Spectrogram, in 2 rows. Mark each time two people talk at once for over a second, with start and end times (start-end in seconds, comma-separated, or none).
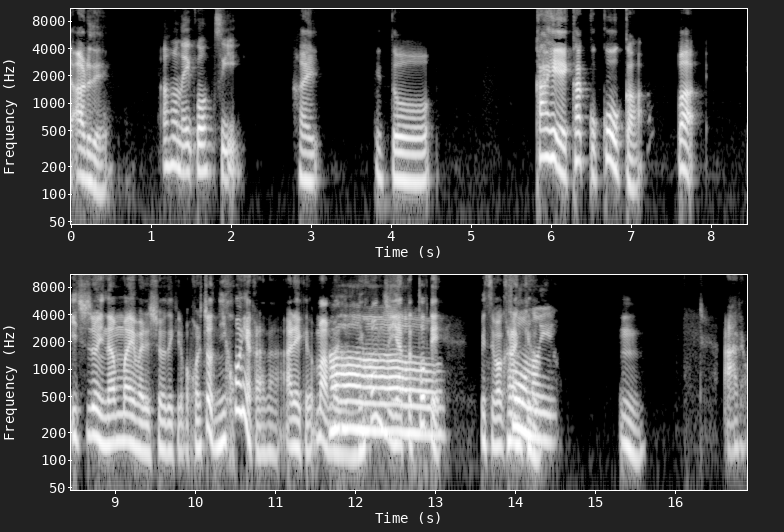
11.6-13.1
